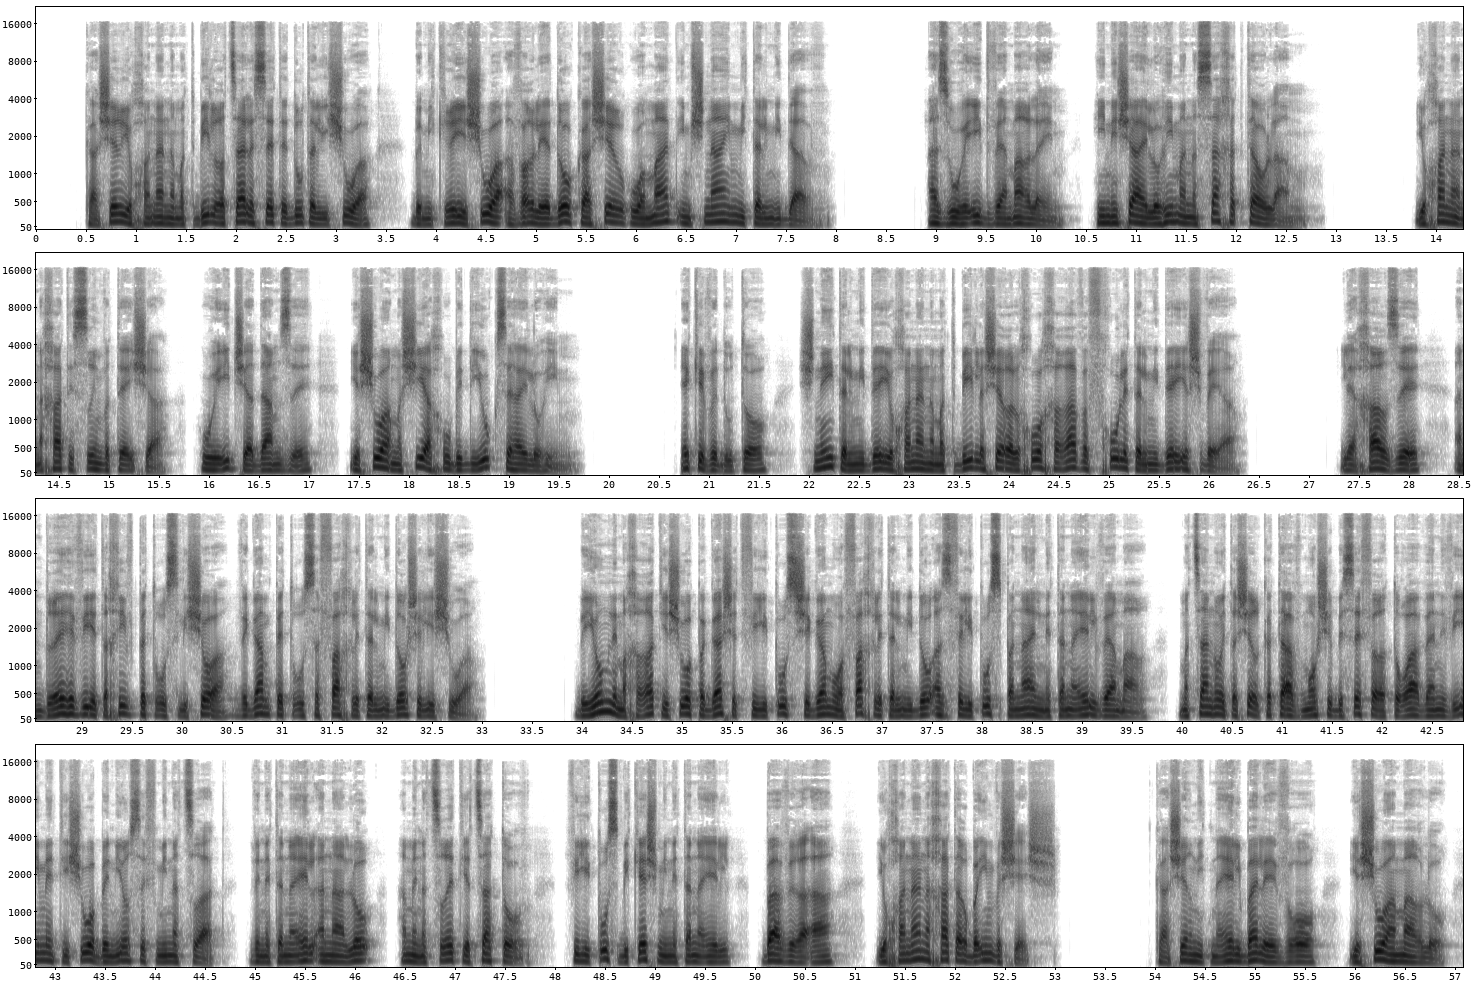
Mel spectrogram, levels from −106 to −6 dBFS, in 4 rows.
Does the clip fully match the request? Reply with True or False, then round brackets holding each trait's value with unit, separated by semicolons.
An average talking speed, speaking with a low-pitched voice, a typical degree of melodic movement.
True (120 wpm; 110 Hz; 3.5 semitones)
